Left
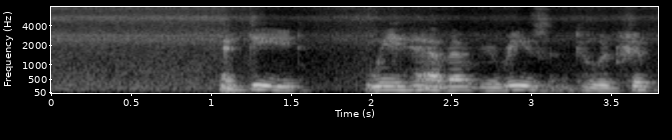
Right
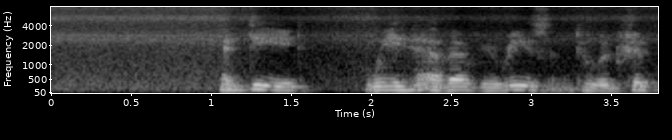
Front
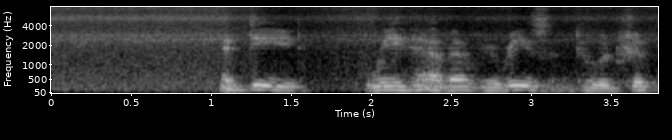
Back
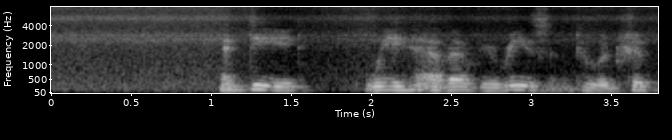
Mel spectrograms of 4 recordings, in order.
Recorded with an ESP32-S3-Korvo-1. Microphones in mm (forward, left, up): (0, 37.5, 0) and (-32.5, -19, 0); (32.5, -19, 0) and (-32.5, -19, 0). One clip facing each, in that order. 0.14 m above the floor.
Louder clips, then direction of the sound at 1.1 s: Right 1 dB, back 1 dB; 135° left.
